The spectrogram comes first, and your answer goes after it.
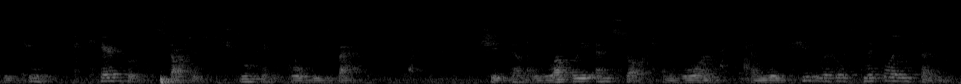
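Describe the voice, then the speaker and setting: With a lowish, warm voice, a man patiently teaches primary pupils, explaining words in simple terms, reading short examples aloud and offering encouragement. A distant mic captures him in an echoey classroom with faint noise.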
